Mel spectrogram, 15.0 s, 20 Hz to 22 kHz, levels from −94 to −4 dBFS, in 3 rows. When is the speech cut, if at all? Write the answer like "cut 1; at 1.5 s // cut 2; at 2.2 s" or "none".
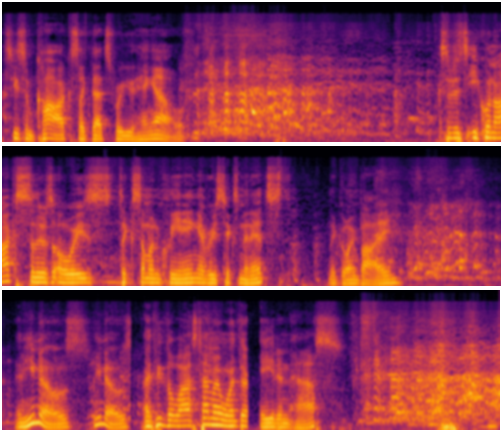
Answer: cut 1; at 11.3 s // cut 2; at 12.4 s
